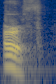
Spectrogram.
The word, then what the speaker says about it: Earth: S sound Earth now here's a weird one this is one of the times that art doesn't sound like art it's not art it's Earth that's dirt on the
